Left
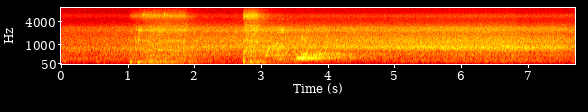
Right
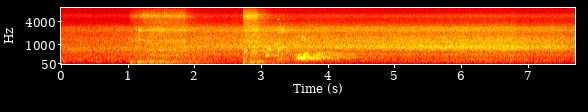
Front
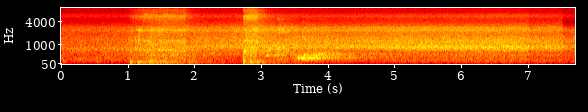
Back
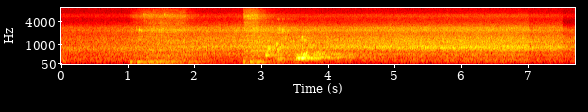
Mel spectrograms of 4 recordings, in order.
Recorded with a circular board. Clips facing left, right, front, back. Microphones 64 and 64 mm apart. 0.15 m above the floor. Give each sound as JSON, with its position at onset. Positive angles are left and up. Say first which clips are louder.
{"t": 1.0, "sound": "a running tap", "louder": "left 1 dB, front 4 dB", "azimuth_deg": 30, "distance_m": 4.5}
{"t": 3.0, "sound": "a splash", "louder": "even, back 2 dB", "azimuth_deg": 160, "distance_m": 7.5}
